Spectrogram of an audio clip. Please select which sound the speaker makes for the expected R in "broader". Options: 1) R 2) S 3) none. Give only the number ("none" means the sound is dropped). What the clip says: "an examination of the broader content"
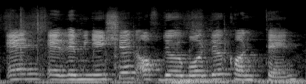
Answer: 3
